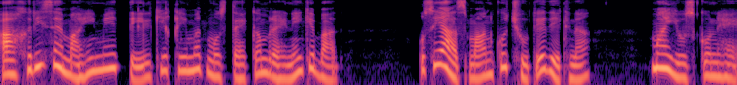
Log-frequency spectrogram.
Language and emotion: Urdu, sad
